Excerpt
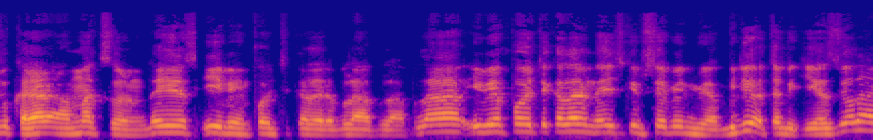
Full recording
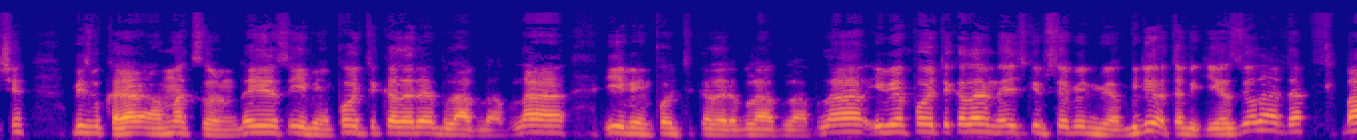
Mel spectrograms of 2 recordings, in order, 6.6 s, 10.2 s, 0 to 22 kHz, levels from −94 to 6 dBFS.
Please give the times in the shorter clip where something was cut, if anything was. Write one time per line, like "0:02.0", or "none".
0:01.5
